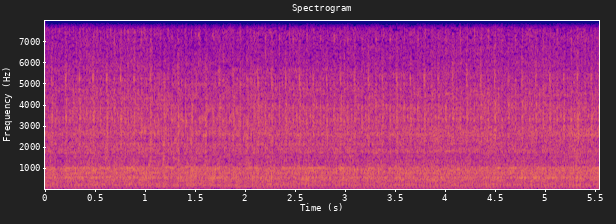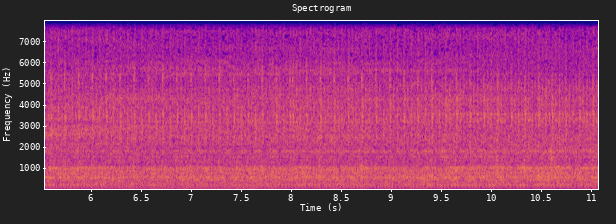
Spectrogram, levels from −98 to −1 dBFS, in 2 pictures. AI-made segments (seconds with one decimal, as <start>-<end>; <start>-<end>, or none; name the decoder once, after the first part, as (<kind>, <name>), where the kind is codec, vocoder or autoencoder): 1.0-2.1 (vocoder, HiFi-GAN)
